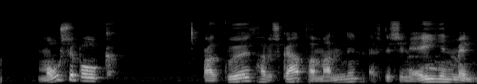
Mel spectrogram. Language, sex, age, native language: Icelandic, male, 40-49, Icelandic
